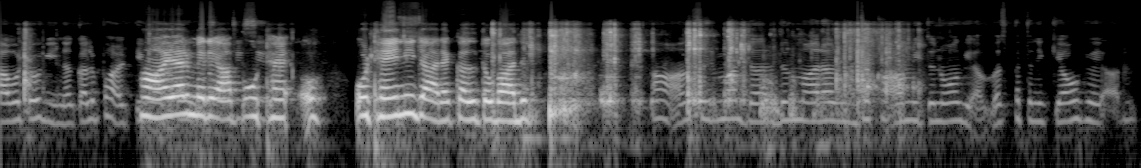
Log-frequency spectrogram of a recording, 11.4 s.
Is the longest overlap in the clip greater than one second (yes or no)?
yes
